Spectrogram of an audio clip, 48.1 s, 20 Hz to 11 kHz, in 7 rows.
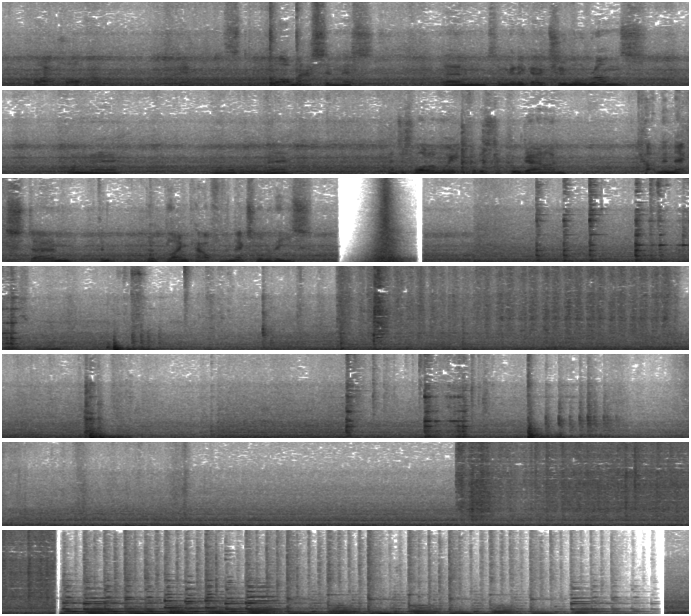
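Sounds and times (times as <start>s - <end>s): welding arc crackling: 38.9s - 41.8s.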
